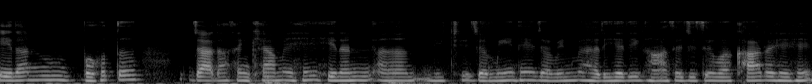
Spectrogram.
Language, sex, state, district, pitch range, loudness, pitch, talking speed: Hindi, female, Bihar, Begusarai, 175-190 Hz, -33 LUFS, 180 Hz, 155 wpm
